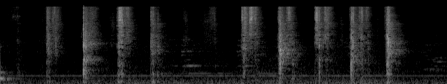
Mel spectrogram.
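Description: A deck of tarot cards being shuffled by hand: a quick, irregular run of about a dozen short, crisp strokes of card against card.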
